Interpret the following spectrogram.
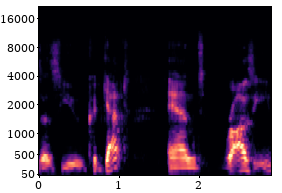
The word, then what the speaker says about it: Rosie: you could get and Rousy which is how her friends would pronounce it grew up in Forest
